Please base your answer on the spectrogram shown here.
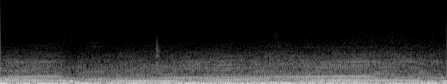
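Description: A 2024 Lexus TX 350 pulls away hard at the start of a drive. Its engine climbs steadily in pitch and stays loud under continuous road and wind roar inside the cabin, with no talking.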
